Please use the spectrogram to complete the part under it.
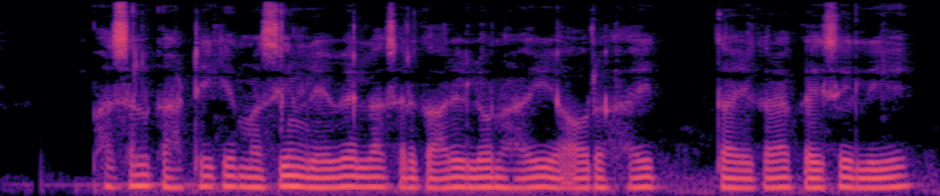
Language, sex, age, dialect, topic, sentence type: Magahi, male, 60-100, Central/Standard, agriculture, question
